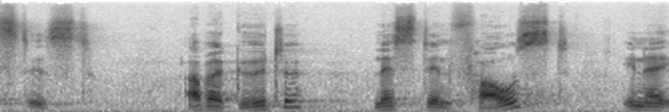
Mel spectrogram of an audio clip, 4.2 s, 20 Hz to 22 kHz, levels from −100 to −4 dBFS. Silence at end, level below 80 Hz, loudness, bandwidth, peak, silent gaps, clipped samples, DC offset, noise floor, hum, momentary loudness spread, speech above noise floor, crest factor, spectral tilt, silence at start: 0 s; -56 dBFS; -27 LUFS; over 20 kHz; -8 dBFS; none; under 0.1%; under 0.1%; -52 dBFS; none; 15 LU; 25 dB; 20 dB; -2 dB/octave; 0 s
